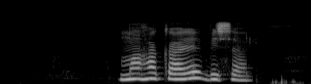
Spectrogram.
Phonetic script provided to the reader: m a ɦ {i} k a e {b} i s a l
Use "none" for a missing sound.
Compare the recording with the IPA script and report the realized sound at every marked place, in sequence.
a, b

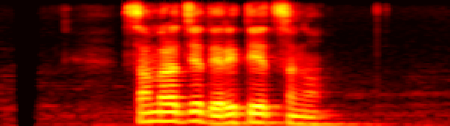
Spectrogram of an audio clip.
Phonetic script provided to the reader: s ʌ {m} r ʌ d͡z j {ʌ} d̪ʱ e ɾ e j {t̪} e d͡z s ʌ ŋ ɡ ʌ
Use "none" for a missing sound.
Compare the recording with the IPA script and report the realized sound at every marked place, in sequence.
m, ʌ, t̪

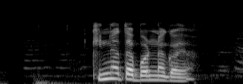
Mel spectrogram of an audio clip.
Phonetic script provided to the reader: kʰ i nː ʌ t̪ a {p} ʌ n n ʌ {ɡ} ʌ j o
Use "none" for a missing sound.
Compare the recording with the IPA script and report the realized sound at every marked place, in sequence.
b, ɡ

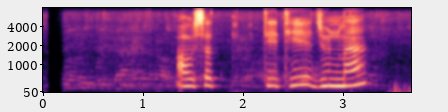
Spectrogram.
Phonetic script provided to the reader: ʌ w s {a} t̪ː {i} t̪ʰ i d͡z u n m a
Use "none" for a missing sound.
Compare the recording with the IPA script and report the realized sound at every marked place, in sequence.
ʌ, i

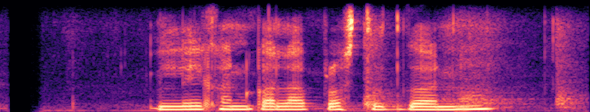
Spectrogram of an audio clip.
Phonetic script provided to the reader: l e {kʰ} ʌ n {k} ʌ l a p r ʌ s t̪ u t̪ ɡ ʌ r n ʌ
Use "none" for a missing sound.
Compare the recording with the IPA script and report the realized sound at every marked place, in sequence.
kʰ, k

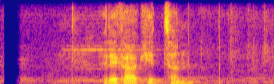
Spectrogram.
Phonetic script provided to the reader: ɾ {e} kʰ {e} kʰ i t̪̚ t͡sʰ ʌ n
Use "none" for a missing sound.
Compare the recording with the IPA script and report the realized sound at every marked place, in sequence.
e, a

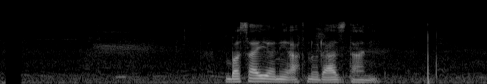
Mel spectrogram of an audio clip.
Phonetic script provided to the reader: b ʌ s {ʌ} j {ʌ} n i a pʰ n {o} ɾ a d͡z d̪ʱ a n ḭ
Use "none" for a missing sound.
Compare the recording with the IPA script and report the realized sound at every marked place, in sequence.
a, ʌ, o

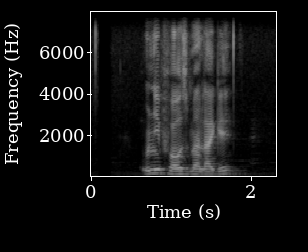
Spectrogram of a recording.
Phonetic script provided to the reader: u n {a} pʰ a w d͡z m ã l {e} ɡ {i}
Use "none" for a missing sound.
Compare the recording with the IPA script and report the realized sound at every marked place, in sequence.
i, a, e

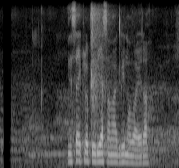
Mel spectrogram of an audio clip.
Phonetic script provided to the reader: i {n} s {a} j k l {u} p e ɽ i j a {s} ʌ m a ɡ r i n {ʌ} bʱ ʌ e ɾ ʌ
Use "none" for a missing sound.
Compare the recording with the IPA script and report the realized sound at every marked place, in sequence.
n, a, o, s, ʌ

